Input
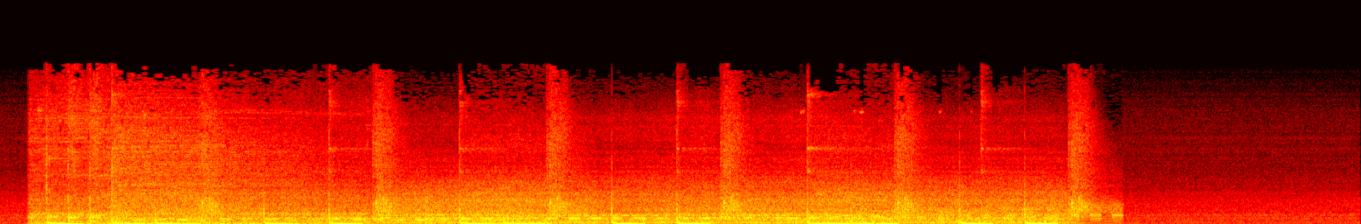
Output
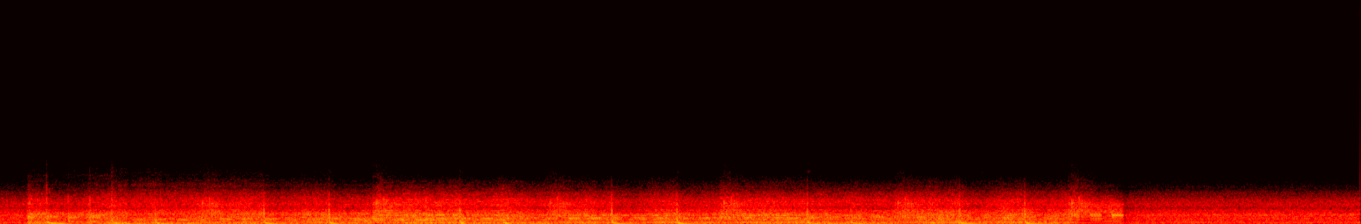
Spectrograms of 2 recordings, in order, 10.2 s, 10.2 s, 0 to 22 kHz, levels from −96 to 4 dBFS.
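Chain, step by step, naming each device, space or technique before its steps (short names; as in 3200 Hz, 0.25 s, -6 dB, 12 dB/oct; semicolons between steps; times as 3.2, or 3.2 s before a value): bass amplifier (compressor 6:1, threshold -32 dBFS, peak gain reduction 18.5 dB; speaker cabinet 82–2000 Hz, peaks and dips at 370 Hz -4 dB, 620 Hz -3 dB, 1600 Hz -9 dB); 2.54–3.97 comb 6.6 ms, depth 71%; gain -1.5 dB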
